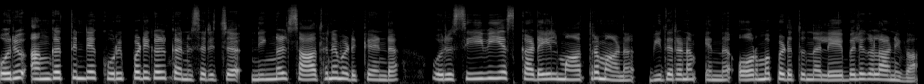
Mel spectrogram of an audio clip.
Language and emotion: Malayalam, neutral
